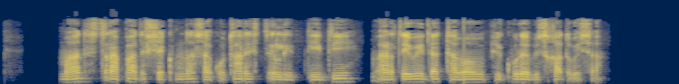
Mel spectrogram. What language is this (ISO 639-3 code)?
kat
